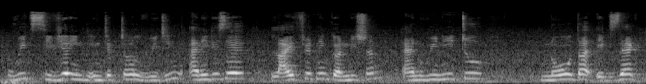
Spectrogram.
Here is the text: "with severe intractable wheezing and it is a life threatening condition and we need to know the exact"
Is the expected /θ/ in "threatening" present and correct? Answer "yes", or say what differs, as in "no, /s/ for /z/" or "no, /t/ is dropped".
no, /t/ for /θ/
